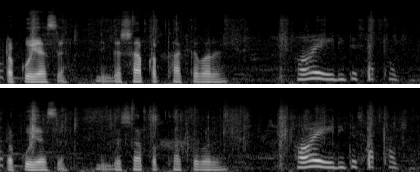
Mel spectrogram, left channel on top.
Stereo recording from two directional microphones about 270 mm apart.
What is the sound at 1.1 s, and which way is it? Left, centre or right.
Speech, left.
